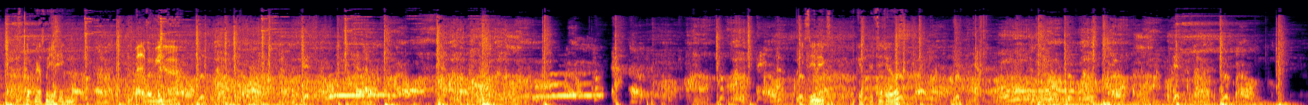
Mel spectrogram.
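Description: Swords clash and strike creatures in quick blows.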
